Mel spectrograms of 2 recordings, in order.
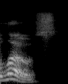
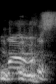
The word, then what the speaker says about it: LOS: you're like you know lows but it's not loads it's like an acronym for the liquidation outlet i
